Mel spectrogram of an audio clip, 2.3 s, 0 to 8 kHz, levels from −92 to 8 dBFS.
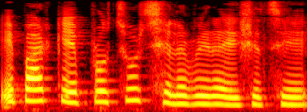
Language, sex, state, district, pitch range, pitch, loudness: Bengali, female, West Bengal, Malda, 210-300 Hz, 255 Hz, -17 LUFS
